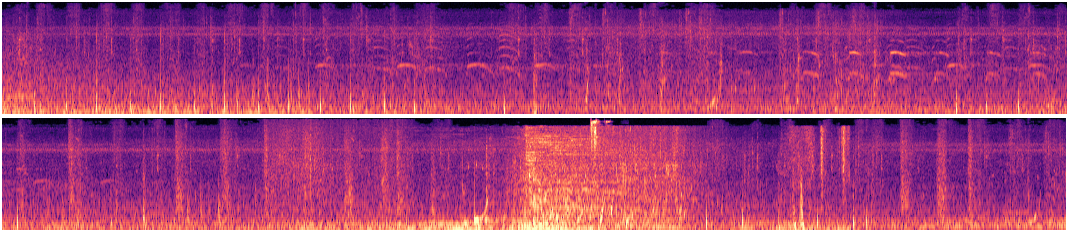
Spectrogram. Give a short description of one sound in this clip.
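Running footsteps patter on sand and stone.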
